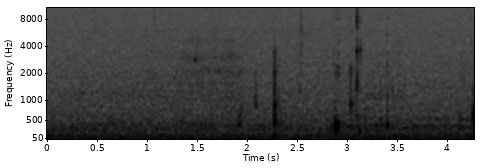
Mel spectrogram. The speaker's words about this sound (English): Let me take a sip of coffee and I'll tell you about it.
